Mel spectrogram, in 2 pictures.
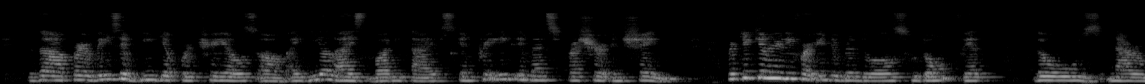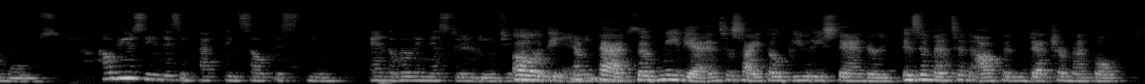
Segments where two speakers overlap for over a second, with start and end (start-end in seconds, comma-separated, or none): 16.6-17.8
